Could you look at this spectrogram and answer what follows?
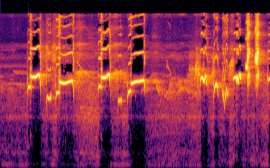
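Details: Oriental magpie-robin song used as a lure to get a reluctant house-kept bird singing: loud clear whistled phrases, short sliding notes repeated in bursts, then a quicker run of varied rising and falling whistles, in a quiet background.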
